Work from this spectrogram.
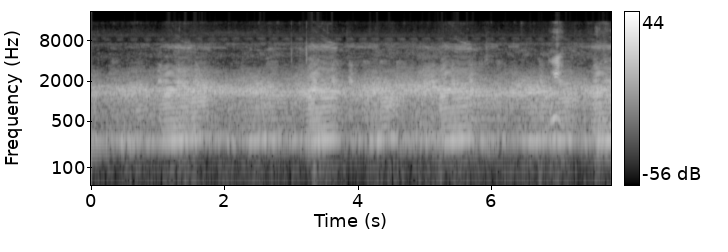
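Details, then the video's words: Calling on a rainy day, an American bullfrog gives a low, humming, twangy drone that swells and fades roughly every two seconds, with buzzy layered overtones and occasional faint clicks. "The Bullfrog 🐸during rainy days.🌧️"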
